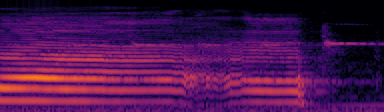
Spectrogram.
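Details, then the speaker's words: Very small infant lying on a parent's chest, possibly hungry, gives a sustained high-pitched wailing cry that breaks briefly, then resumes before trailing off: infant crying. "I did hear the question. I just have a crying baby on my chest."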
